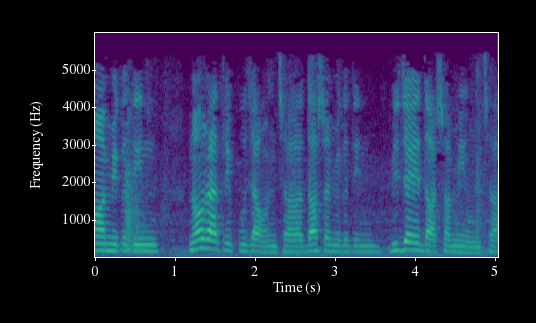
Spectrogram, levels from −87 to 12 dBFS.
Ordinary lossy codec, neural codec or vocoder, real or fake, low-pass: MP3, 32 kbps; none; real; 5.4 kHz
